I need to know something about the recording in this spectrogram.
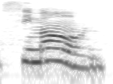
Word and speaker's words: Simone: the ones that are French based like my name it'll be on the last syllable Simone okay uh Nicole um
